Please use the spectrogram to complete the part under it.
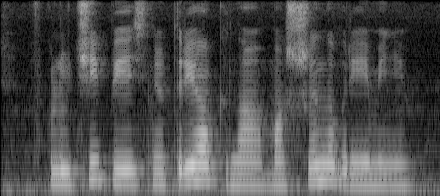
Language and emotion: Russian, neutral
